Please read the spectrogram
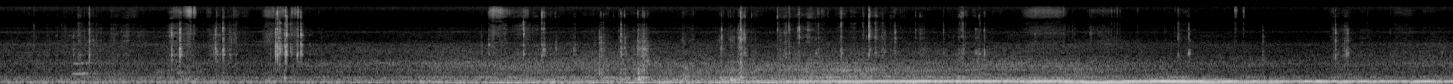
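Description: Light clicks and clinks of small metal die-cast toy ambulances being handled and set down on a wooden table. About halfway in, a steady low hum comes in and stays loud, louder than the clicks.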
